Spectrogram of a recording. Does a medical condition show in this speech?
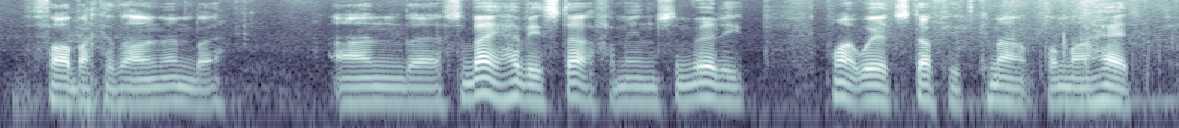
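Yes: cerebral palsy.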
